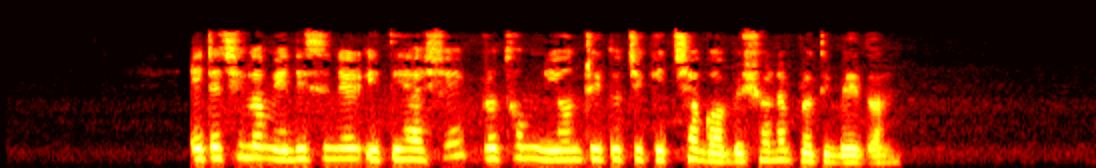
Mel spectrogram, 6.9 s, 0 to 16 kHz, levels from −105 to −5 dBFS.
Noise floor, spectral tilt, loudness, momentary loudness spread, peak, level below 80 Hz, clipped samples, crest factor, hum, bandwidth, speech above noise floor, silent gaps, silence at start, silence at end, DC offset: -86 dBFS; -3.5 dB/octave; -19 LUFS; 4 LU; -2 dBFS; -62 dBFS; under 0.1%; 18 dB; none; 8 kHz; 68 dB; none; 1.2 s; 1.25 s; under 0.1%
